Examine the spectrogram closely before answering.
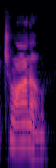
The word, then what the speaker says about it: Toronto: Uh, I lived in Toronto, Canada for seven years or as the locals say, Toronto.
